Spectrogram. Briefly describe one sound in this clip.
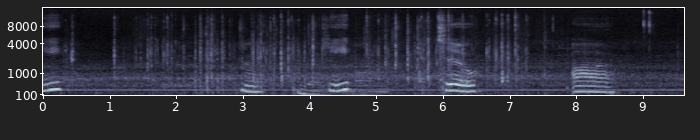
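An elderly woman speaks calmly close to a microphone.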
